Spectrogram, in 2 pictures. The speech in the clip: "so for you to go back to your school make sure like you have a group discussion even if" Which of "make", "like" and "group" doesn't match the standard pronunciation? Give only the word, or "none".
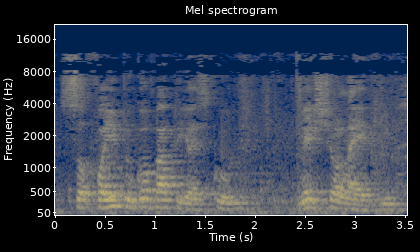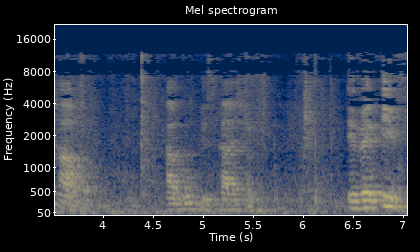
group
